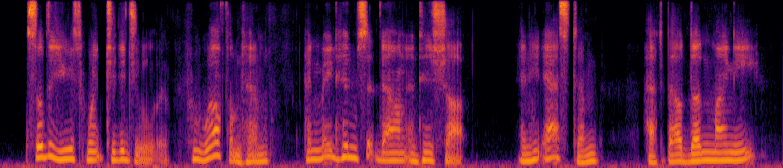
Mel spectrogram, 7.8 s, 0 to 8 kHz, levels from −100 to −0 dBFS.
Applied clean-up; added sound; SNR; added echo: neural diffusion model UNIVERSE++.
